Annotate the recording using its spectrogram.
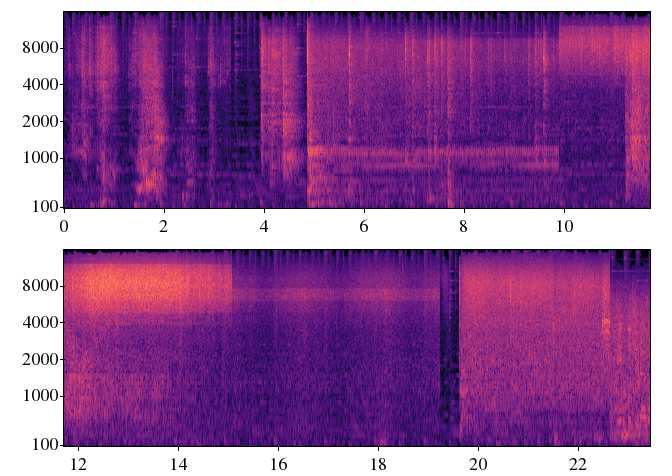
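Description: Background music, with sand and gravel being tipped from plastic crates into a pan-type concrete mixer: a loud rushing pour starts about eleven seconds in and fades after a few seconds.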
